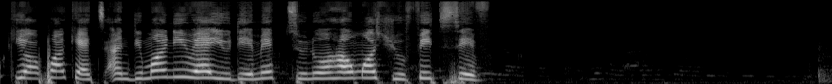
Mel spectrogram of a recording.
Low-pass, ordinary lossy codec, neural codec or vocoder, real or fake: none; none; none; real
